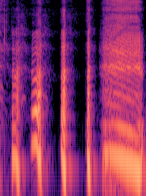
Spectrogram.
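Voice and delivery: high, light burst of laughter; amused laugh. Real, not acted. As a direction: laugh at your own remark. Amused by his dark web remark.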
